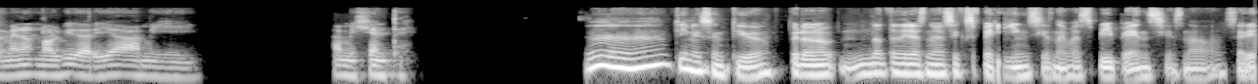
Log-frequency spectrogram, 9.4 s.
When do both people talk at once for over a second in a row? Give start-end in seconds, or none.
none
